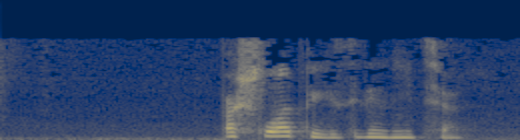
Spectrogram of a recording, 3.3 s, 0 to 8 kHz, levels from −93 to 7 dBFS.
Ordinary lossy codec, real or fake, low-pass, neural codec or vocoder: MP3, 24 kbps; fake; 7.2 kHz; codec, 16 kHz, 0.8 kbps, ZipCodec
